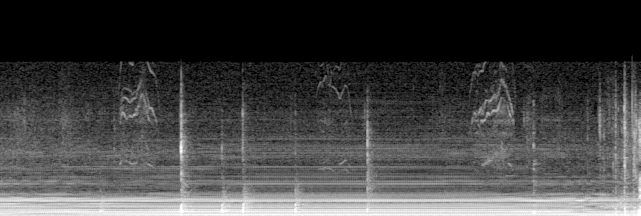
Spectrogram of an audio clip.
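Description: Chamber vacuum sealer's pump running with a steady hum while it draws down the chamber, with a few light clicks two to five seconds in.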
